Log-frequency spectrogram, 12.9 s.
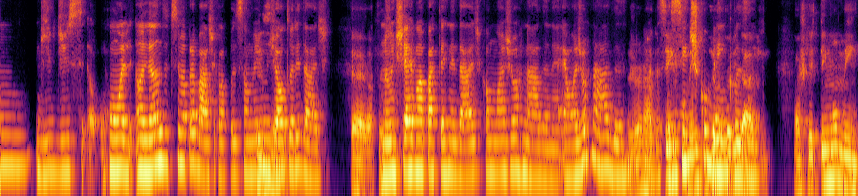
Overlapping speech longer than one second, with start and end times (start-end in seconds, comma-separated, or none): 9.3-11.4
